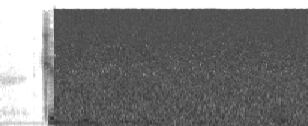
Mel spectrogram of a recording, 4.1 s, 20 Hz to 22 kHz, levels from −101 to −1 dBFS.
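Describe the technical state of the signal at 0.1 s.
At 0.1 s the signal is intact, with no audible technical fault at that moment.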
